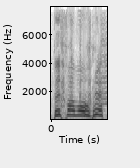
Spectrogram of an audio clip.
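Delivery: playful Italian "per favore"; hammed-up Italian begging; Italian accent. Co-player mimics Italian.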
